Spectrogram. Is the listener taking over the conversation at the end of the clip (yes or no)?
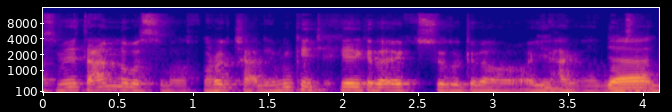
yes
